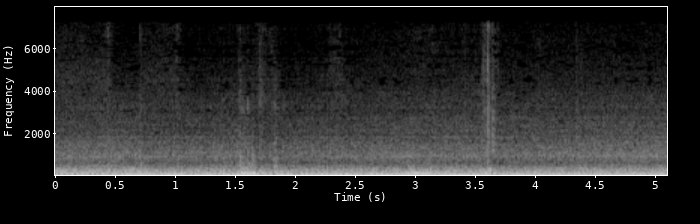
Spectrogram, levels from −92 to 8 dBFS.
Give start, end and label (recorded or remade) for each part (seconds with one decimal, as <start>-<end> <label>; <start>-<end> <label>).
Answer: 0.0-0.9 recorded; 0.9-2.6 remade; 2.6-3.1 recorded; 3.1-3.7 remade; 3.7-5.1 recorded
